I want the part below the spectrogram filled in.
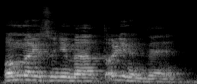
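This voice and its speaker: An animated preacher with a fairly high voice shares a testimony at a moderate pace, performing the quoted cries and dialogue of the people in it. The recording captures him far off-mic in a reverberant church sanctuary.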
